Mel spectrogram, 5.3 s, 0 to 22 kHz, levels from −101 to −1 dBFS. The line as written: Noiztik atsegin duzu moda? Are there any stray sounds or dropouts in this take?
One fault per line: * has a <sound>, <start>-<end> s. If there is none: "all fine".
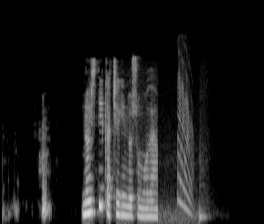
* has a chirp, 3.5-3.9 s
